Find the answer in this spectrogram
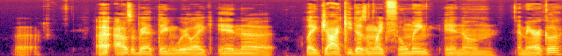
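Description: With a plain, everyday voice, a man speaks at a moderate pace, fairly low in pitch and with fairly even intonation. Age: 20s. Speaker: podcast co-host. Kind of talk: casual chat.

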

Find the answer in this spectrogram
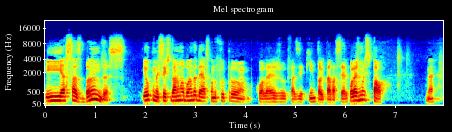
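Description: In an ordinary speaking voice, a man with fairly high pitch talks at a moderate pace with lively intonation. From Brazil, Nova Friburgo (Rio de Janeiro state). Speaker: orchestral flutist. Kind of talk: casual interview.

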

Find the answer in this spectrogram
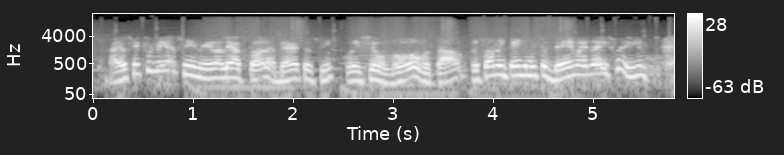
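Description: Over noticeable background noise, a man talks at a very fast pace with hardly any pauses. His voice is high-pitched with very wide pitch swings. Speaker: traveler. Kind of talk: casual chat. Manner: animated, laughing often.

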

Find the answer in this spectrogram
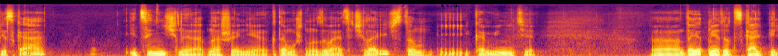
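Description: Dark, mellow tone in a man's voice. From Russian Far East. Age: 40s. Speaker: theatre director. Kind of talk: casual chat.

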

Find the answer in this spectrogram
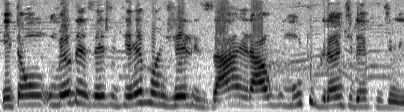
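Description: With music playing behind, the voice moves fairly quickly and its pitch varies in an ordinary way. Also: woman. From interior of Bahia, Brazil. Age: 20s. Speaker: missionary. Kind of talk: testimony.

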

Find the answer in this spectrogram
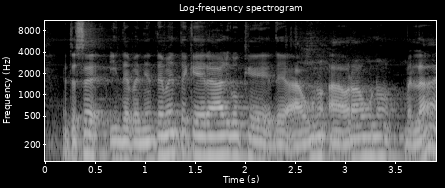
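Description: A man's moderately paced speech, with ordinary pitch variation, carries audible room echo. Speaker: podcast guest, host's husband. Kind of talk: casual chat. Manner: halting.

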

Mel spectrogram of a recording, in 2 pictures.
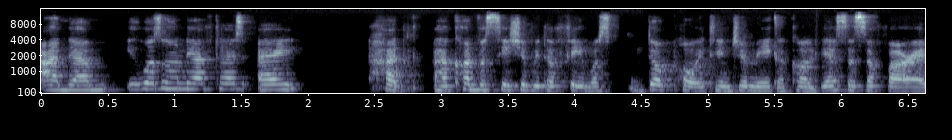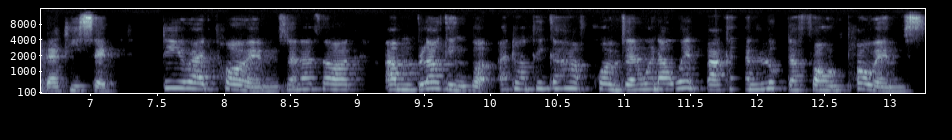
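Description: A woman's normal speaking voice, fairly high in pitch, with ordinary pitch variation, very even loudness and a moderate pace. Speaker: nurse. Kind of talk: casual interview.

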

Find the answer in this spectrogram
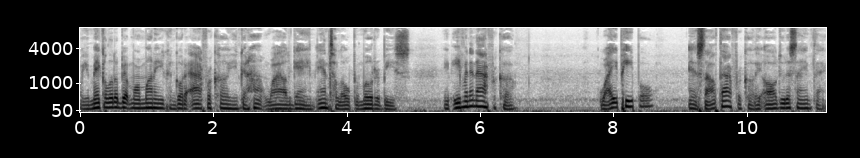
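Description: In a plain, everyday voice, a man with an American accent speaks at a fairly quick pace with ordinary pitch variation. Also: fairly low pitch for a man. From Wisconsin. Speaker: podcast host. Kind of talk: monologue.

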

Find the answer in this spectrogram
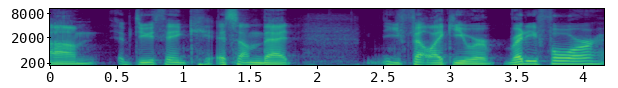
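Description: A man at medium pitch speaks at a fairly quick pace with ordinary pitch variation, recorded very cleanly against a silent background. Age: 40s. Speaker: podcast co-host interviewer. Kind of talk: casual interview chat.

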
